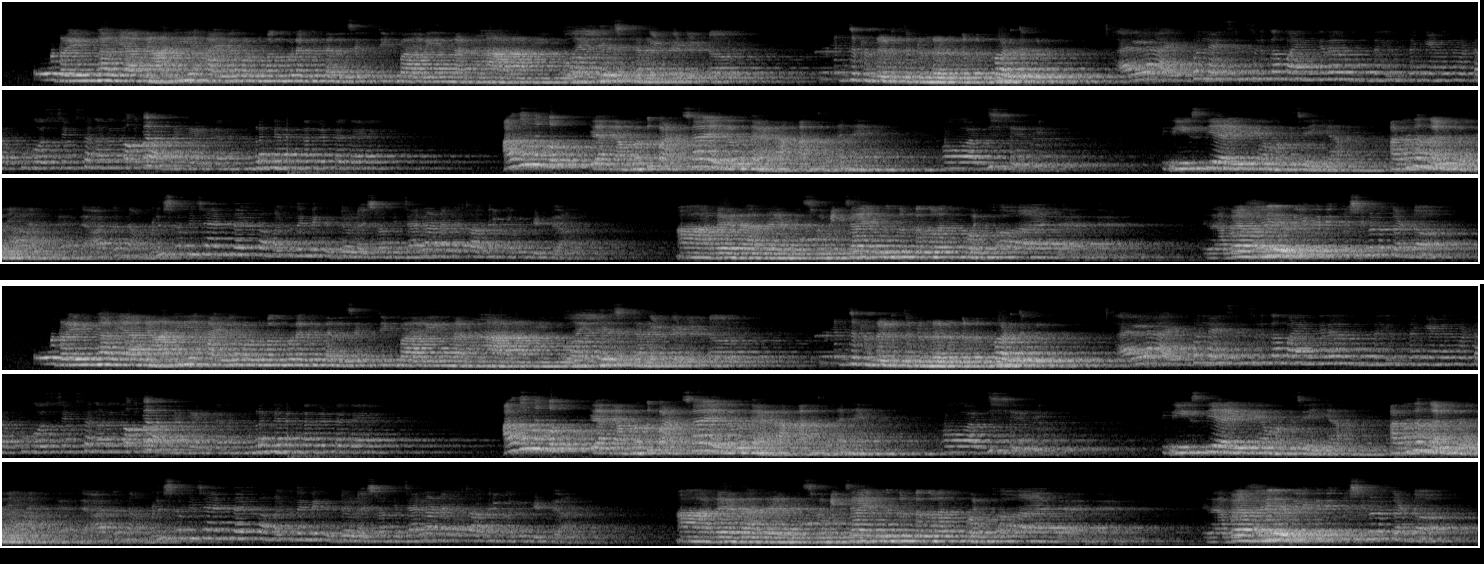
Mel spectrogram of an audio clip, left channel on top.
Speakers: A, in the centre; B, on the left (about 60°).
A: ഓഹ് ഡ്രൈവിംഗ അറിയാം ഞാനീ ഈ ഹൈവേ റോട്ടമ്മക്ക കൂടെക്കെ തല്ല ചെത്തി പാറി നട ആളാണ് എനിക്ക്
B: ഓ
A: ഭയങ്കര
B: ലൈസൻസ്
A: ഇഷ്ട്ടാണ്
B: ഒക്കെ എടുത്തിട്ടുണ്ടോ
A: ട്രവിങ് പഠിച്ചിട്ട് എടുത്തിട്ടുണ്ട് എടുത്തിട്ടണ്ട് എടുത്തിണ്ട് ഇപ്പ എടുത്ത്
B: അല്ല ഇ ഇപ്പൊ ലൈസൻസ് എടുക്കാൻ ഭയങ്കര ഇ ഇതൊക്കെയാണ്ന്ന് ട്ടഫ് ക്വസ്റ്റ്യൻ സ് ഒക്കെന്ന്
A: അപ്പൊ
B: പറഞ്ഞ കേൾക്കൂന്ന് നിങ്ങെ എങ്ങനെ ഇതൊക്കെട്ടത്
A: അതൊന്ന കൊറ ഞമ്മക്ക് പഠിച്ച എല്ലതും നേടാ അത്ര തന്നെ
B: ഓഹ് അത് ശരി
A: ഈസി ആയിട്ട് നമ്മക്ക് ചെയ്യാം അതിനൊന്നും
B: ആഹ് അതെ
A: ഒരു പ്രശ്നമില്ല
B: അതെ ആഹ് ഏഹ് അത് നമ്മൾ ശ്രമിച്ചാ എന്തായാലും നമ്മൾക്ക് തന്നെ കിട്ടുവല്ലോ ശ്രമിച്ചാലാണല്ലോ സാധനങ്ങളൊക്കെ കിട്ടുക
A: ആ അതെ അതെ അതെ അതെ ശ്രചക്ഷമിച്ചാ എന്തും കിട്ടുന്നു പ
B: ആഹ് അതെ അതെ നിങ്ങളെ
A: അപ്പൊ നമുക്ക്
B: വീട്ടില എങ്ങനെ കൃഷികളൊക്കെ ഉണ്ടോ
